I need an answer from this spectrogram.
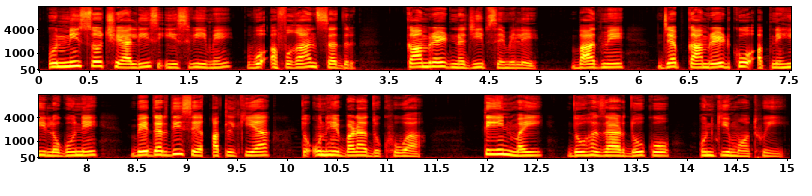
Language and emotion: Urdu, neutral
